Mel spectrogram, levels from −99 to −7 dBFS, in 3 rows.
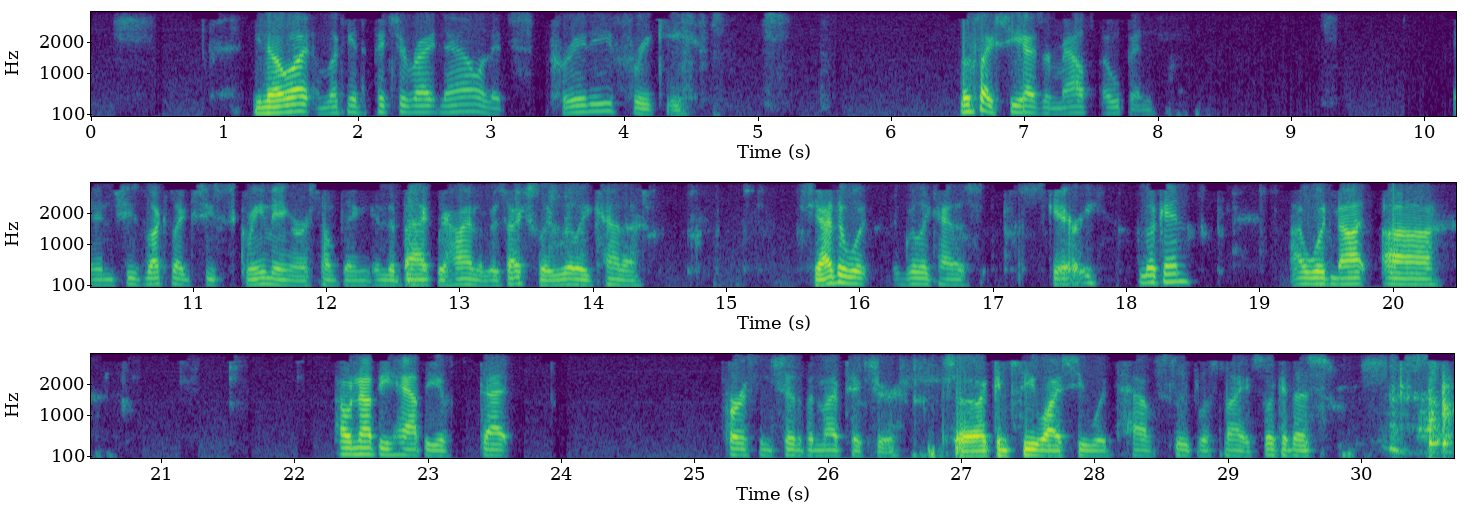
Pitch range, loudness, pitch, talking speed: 115-135 Hz, -27 LUFS, 125 Hz, 150 wpm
